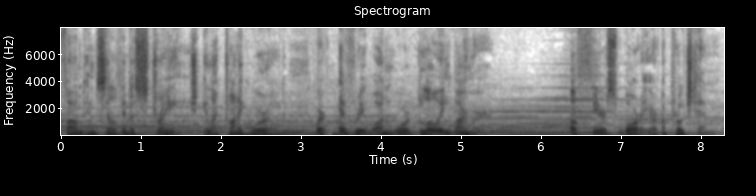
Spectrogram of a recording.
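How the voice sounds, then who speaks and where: A man's voice: low-pitched, animated, measured pace, over loud music. A man narrating a read-along adventure story in a dramatic, scripted style.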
